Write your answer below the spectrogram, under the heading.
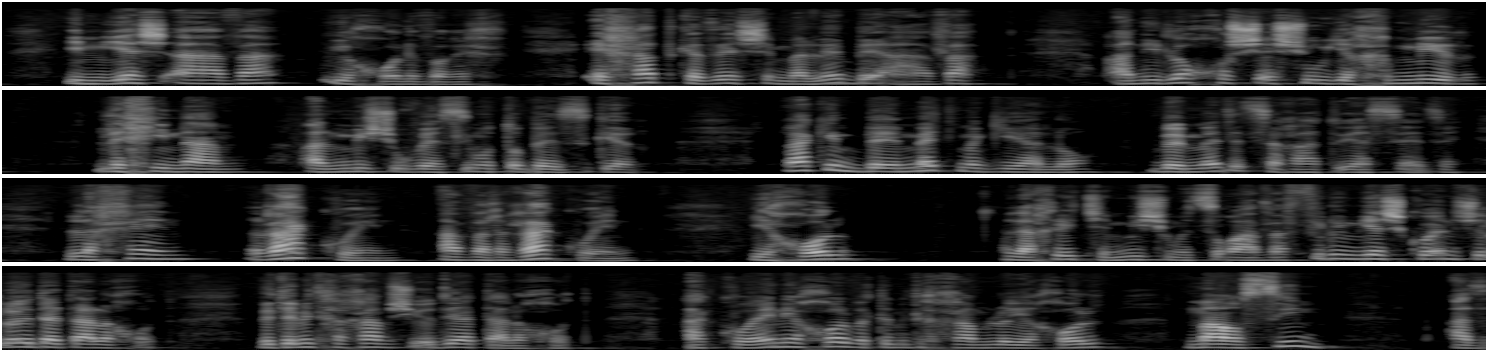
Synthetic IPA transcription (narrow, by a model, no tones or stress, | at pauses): imjeʃaːvaujaχo̞lːe̞vaʁe̞χ | ʔeχadkaze̞ʃe̞male̞beʔaːva | ʔanilo̞χo̞ʃe̞vʃeujaχmiʁ | le̞χinamalmiʃuvejasimo̞to̞beːsɡeʁ | ʁakimbe̞ːme̞tmaɡialo̞be̞ːmetjet͡saʁatujaːse̞̰ːdze̞ | laχe̞n | ʁakʰːo̞e̞navalʁakʰːo̞e̞̰n | jaχo̞lː | eaχlitʃe̞miʃumet͡soʁaveafiluimjeʃko̞e̞nʃelo̞jo̞deaetaːlaχo̞t | vetamidχaχamʃejo̞̰deaetaːlaχo̞takʰo̞e̞njaχo̞lveatamidχaχamlo̞jaχo̞l | mao̞sim | ʔaz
